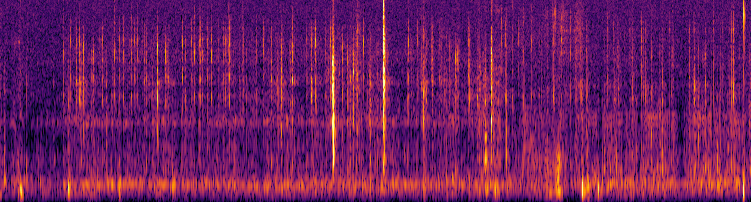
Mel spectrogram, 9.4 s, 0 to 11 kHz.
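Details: 2008 Toyota Sienna with quiet, irregular light clicks, one or two a second, from inside the dash; an HVAC clicking noise, suspected actuator problem.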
